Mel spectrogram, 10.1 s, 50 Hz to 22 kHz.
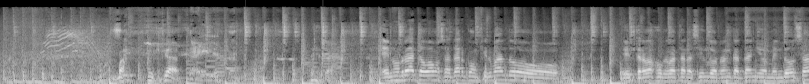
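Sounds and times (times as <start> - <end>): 
steady musical backing: 0.0 - 10.1
cat meows woven into a song: 0.5 - 1.4
laughter: 1.4 - 4.5
speech: 1.4 - 10.1.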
